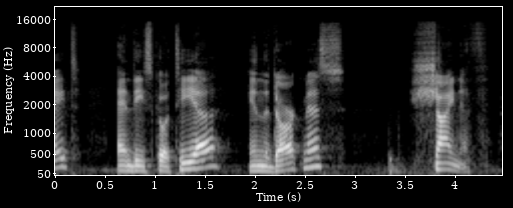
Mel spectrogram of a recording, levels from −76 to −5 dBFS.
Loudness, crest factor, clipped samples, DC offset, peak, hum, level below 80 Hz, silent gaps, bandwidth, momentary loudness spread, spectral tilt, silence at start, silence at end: -20 LUFS; 18 dB; under 0.1%; under 0.1%; -2 dBFS; none; -54 dBFS; none; 15.5 kHz; 17 LU; -4.5 dB/octave; 0 s; 0.2 s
